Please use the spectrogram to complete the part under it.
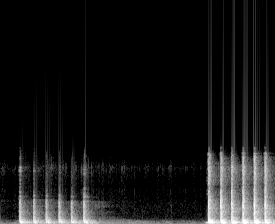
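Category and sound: impact, knocking on a door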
